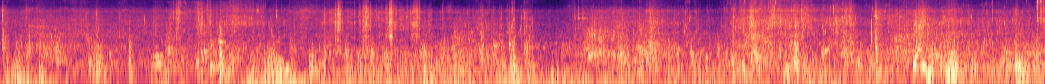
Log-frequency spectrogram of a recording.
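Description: Wind buffeting the microphone and choppy water slapping against the hull of a small aluminum fishing boat, with scattered knocks and clatter as a rod is set down and a landing net is picked up.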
